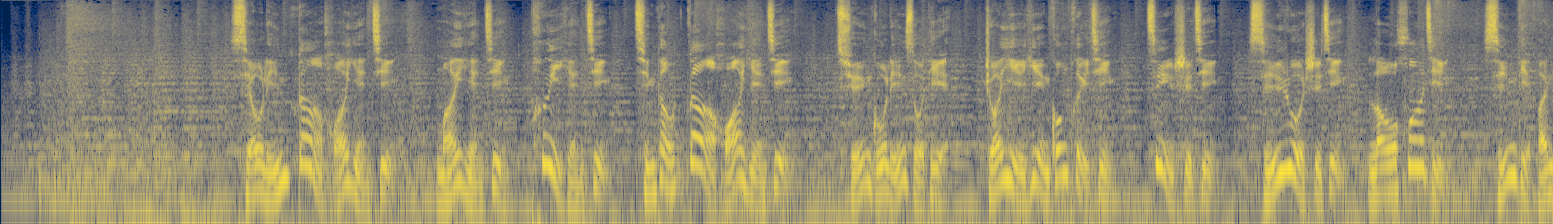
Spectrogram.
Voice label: 男 促销 激情促销

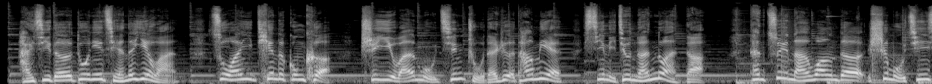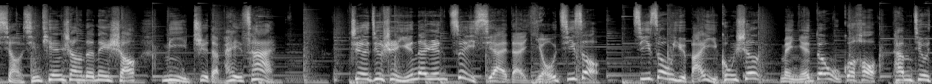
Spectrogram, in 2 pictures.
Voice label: 男; 飞碟说; 热汤面

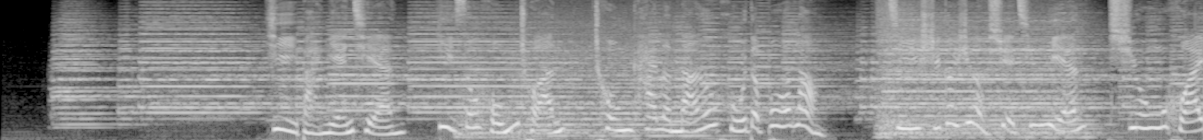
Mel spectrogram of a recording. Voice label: 女 开场 朗诵活动大气

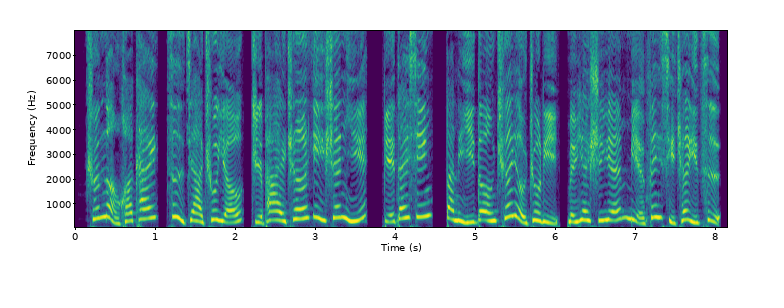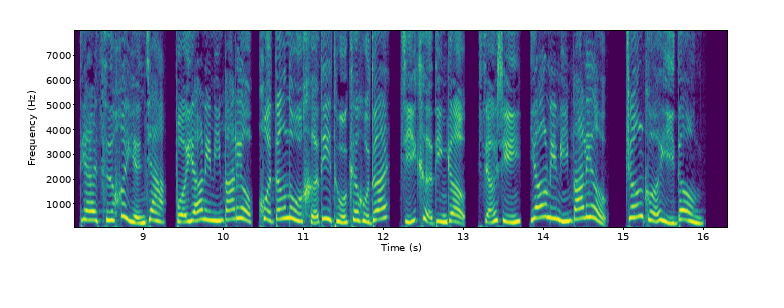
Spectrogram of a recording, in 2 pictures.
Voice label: 女 广告; 移动车友助理

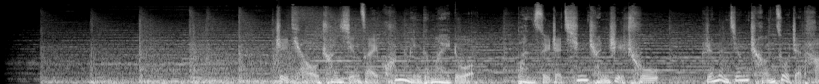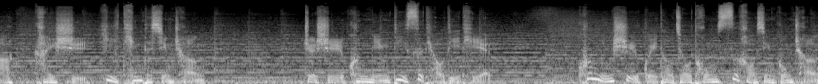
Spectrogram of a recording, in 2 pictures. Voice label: 男 专题 工程项目解说 稳重大气

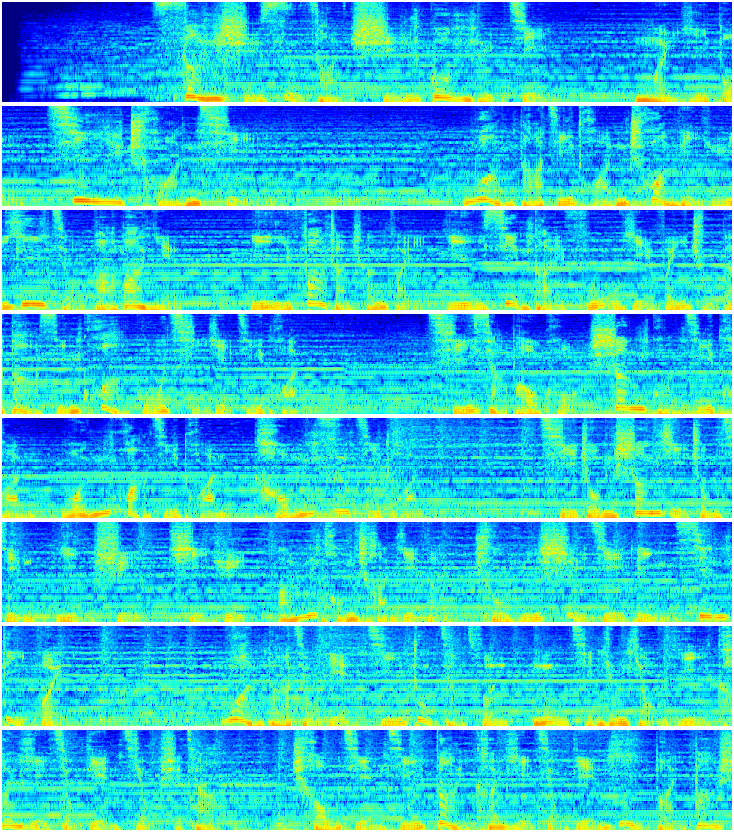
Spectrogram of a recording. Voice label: 男 企业专题; 万达集团

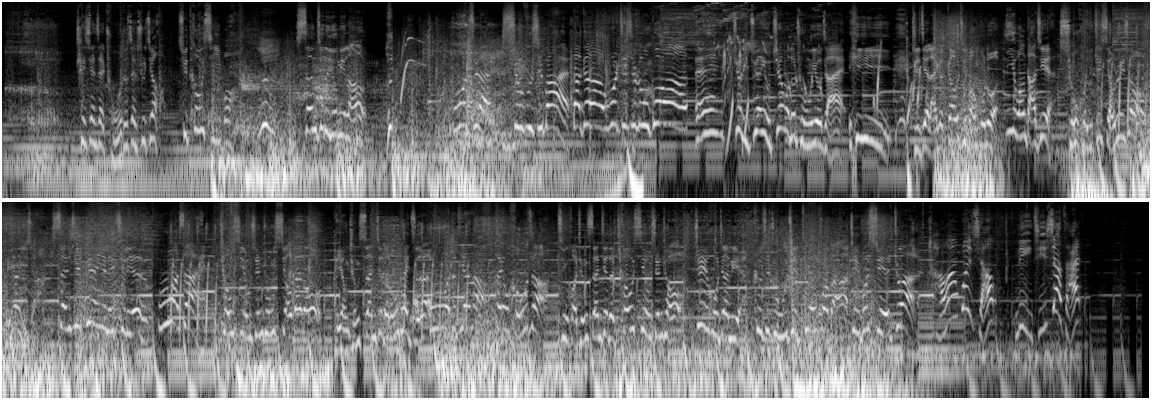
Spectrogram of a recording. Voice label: 男 游戏信息流 临场感; 长安幻想偷袭幽冥狼

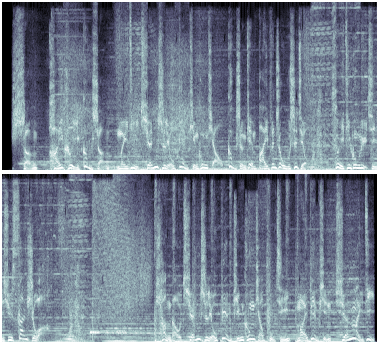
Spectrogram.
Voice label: 男 国语男声配音

